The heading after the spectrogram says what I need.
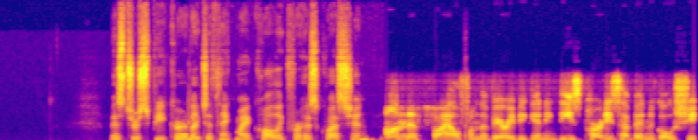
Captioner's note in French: voix de l'interprète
